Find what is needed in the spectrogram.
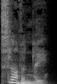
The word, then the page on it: slovenly: British English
